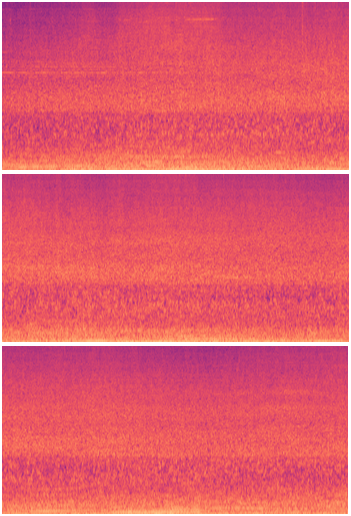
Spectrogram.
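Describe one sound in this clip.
Tyres hiss on a wet road as traffic passes.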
